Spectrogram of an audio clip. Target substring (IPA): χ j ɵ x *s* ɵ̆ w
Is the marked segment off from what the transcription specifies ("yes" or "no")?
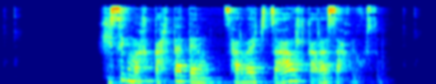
no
